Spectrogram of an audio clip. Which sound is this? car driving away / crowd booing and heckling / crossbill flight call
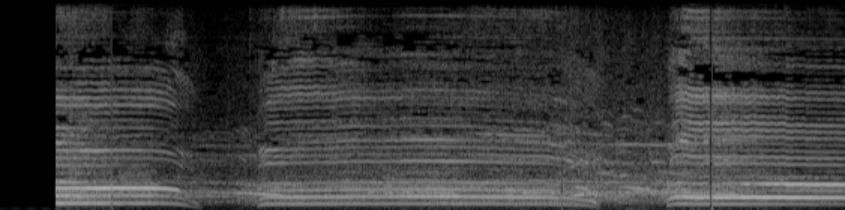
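crowd booing and heckling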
